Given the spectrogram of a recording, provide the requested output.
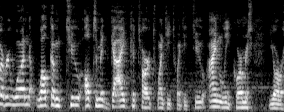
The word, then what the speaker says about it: Qatar: are a Qatar resident, and yes, it is pronounced Qatar. If you hear any other pronunciations, that is incorrect.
